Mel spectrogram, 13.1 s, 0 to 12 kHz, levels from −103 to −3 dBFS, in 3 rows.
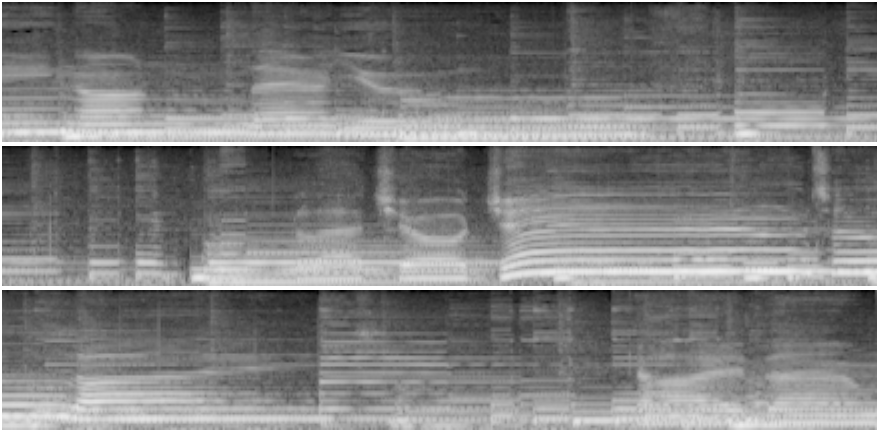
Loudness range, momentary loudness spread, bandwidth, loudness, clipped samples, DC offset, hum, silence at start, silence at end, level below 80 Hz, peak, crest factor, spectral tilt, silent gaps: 7 LU; 12 LU; 11 kHz; -20 LUFS; under 0.1%; under 0.1%; none; 0 s; 0 s; -34 dBFS; -4 dBFS; 16 dB; -8 dB/octave; none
